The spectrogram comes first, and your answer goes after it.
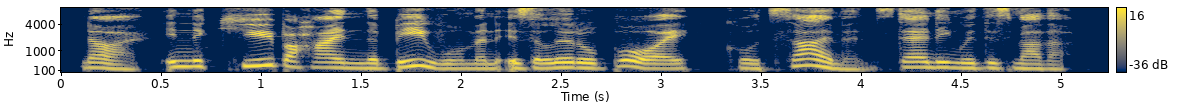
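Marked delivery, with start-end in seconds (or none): none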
